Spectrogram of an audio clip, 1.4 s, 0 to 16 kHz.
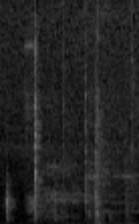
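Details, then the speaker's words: Xbox One S disc drive with a dirty Xbox 360 Burnout Paradise disc; scattered light ticks and short whirs as the drive keeps retrying; disc drive clicking on a dirty disc. "somewhere there, it's got some dirt on it. So, now, if I insert it into the Xbox, it makes these sounds."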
